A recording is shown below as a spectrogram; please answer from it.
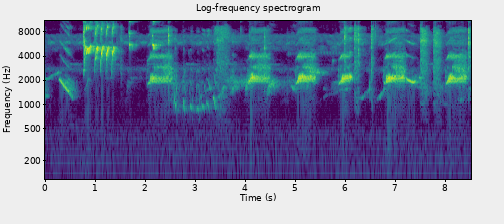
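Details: Murai Aceh, the white-rumped shama, in full voice running through its repertoire. Repeated bright whistled phrases about once a second, mixed with rapid chattering trills and a low warbled passage early on.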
